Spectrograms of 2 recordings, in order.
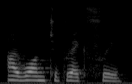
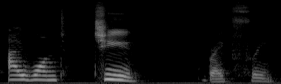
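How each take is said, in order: First: The word 'to' is said in a weak form. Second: The word 'to' is said in its full form. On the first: The speaker calls it right. "In connected speech, unless you wanted to emphasize it, you would probably say" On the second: The speaker calls it wrong. "So you wouldn't say"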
